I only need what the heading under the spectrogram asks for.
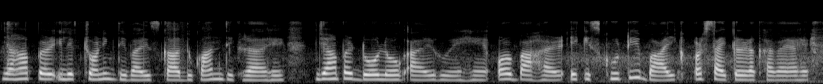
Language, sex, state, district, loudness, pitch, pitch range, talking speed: Hindi, female, Arunachal Pradesh, Lower Dibang Valley, -16 LUFS, 220 Hz, 205-245 Hz, 190 wpm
